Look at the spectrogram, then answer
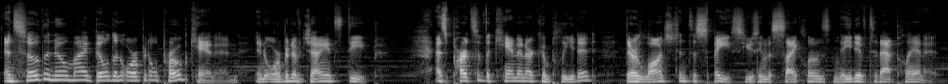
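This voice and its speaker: A man narrating a scripted video essay in a measured, explanatory way. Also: fairly high pitch, animated, a bit bright, soft background music.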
